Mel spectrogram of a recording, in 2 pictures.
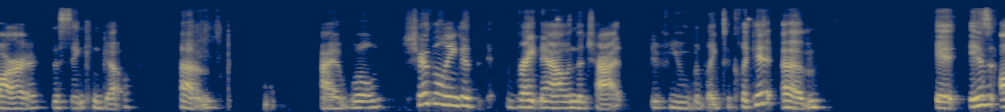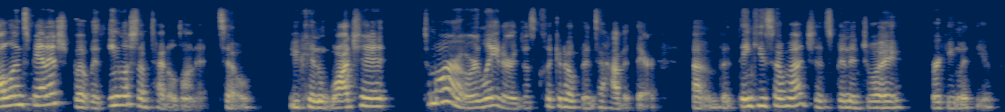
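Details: Adult woman speaking; fluent speech.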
